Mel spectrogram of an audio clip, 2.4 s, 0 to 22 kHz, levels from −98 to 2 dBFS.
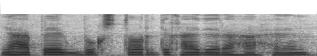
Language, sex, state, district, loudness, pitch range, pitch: Hindi, male, Arunachal Pradesh, Papum Pare, -19 LUFS, 115-120 Hz, 115 Hz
